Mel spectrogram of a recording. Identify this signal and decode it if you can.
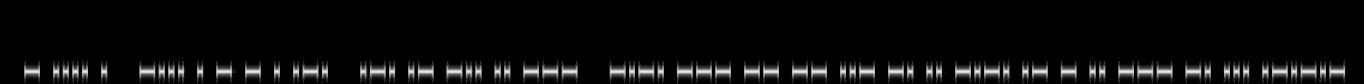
Morse code, heard as a keyed tone, about 25 wpm, 600 Hz. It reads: THE BETTER RADIO COMMUNICATIONS.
